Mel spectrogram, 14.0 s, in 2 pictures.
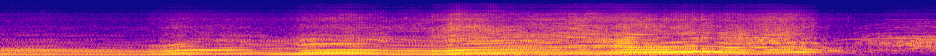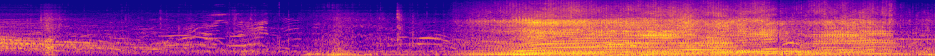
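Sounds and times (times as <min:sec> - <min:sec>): buggy engine at high revs: 0:00.0 - 0:06.4, 0:10.4 - 0:14.0.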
